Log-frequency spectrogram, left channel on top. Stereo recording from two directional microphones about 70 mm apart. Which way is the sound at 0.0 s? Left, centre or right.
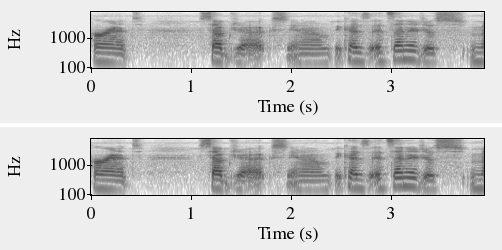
Right.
